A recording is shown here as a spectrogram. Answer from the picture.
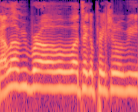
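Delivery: put-on thick Argentine accent. Retelling a fan from Argentina at the airport: imitating a thick Argentine accent. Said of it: "a thick accent".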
